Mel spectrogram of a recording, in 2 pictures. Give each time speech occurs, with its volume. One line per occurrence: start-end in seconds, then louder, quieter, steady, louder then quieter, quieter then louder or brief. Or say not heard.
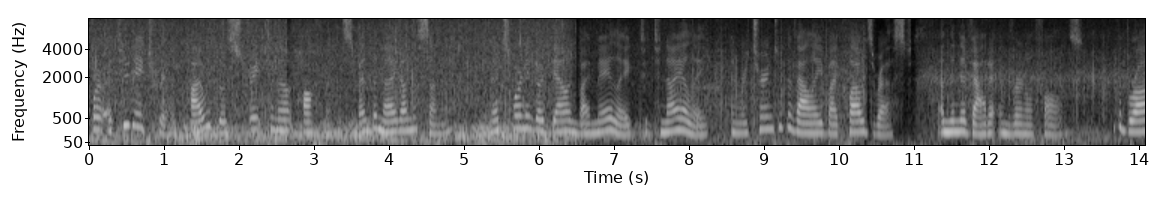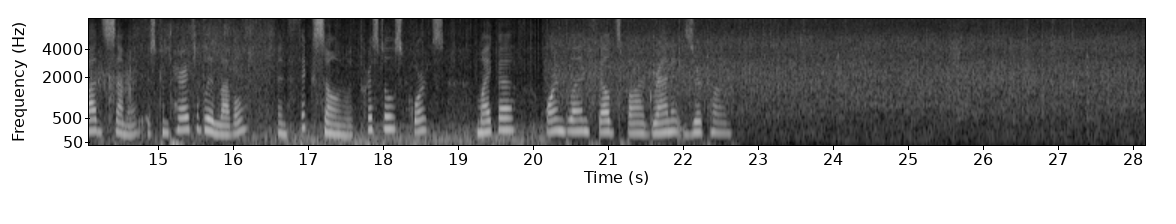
0.0-22.6 steady.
